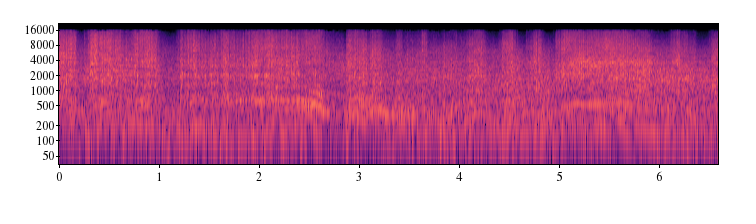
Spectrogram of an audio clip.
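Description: Monster truck's supercharged V8 engine revving hard, the revs rising and falling repeatedly as it drives a freestyle run.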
